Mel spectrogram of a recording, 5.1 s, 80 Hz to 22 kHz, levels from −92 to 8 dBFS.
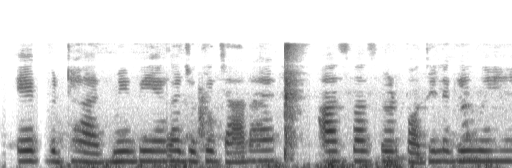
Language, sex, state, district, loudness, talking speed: Hindi, female, Chhattisgarh, Raigarh, -19 LUFS, 175 wpm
